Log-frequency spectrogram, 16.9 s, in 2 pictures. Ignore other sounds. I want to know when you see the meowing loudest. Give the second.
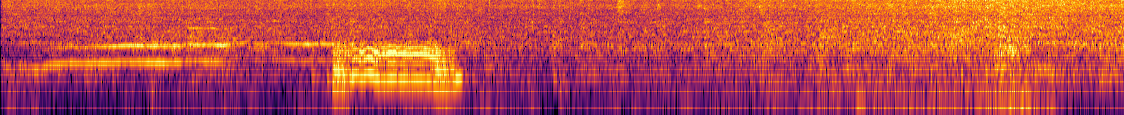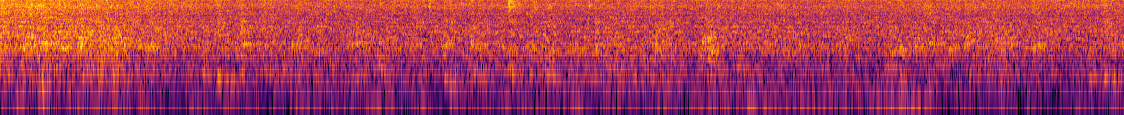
3 s.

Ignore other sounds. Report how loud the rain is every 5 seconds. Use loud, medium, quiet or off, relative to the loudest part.
medium, loud, medium, medium.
